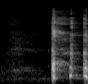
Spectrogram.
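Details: Cat coughing: after a near-silent lead-in, three short, harsh coughing bursts in quick succession; cough.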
